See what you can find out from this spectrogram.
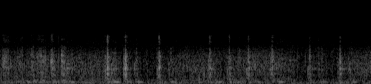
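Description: Someone types on a typewriter, a run of sharp key clacks at a fairly steady, unhurried pace over a background hiss. No one speaks.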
